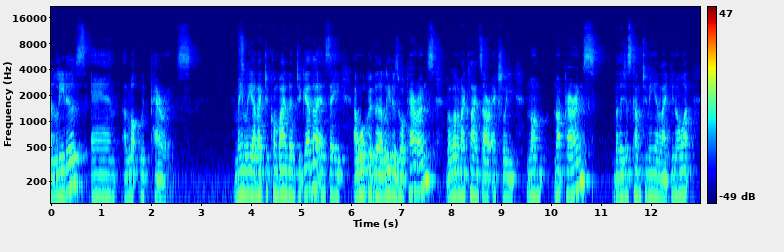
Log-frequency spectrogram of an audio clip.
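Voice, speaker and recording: A man from Fiji, a parenting coach and podcast guest, talking in an energetic, upbeat way. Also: mid-range voice, normal speed. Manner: energetic, upbeat, laughs easily. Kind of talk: casual conversation. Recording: echoey room.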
